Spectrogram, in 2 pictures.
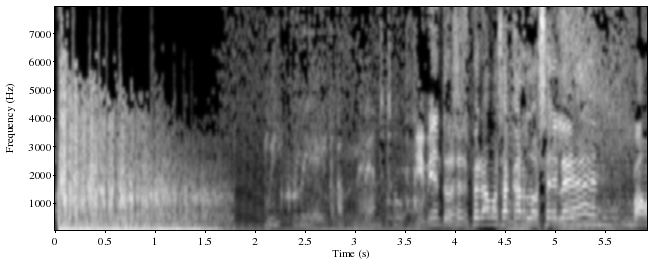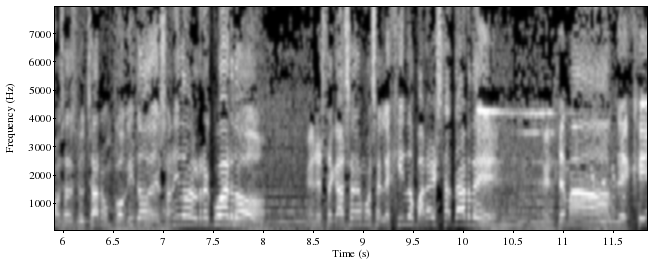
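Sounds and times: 
bomb explosion sound effect: 0.0 - 2.2
speech: 3.7 - 11.8.

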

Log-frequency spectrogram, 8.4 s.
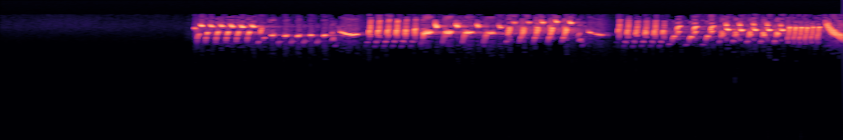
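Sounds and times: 
European goldfinch singing: 2.0 - 8.4.

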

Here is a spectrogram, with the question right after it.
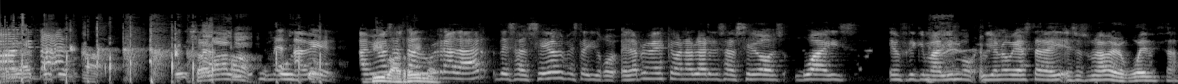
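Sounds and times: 
hand claps: 0.0 - 3.3, 9.3 - 9.6
laughter: 0.0 - 4.4, 9.3 - 9.9
people talking loudly: 0.0 - 11.7
speech: 2.0 - 11.7.

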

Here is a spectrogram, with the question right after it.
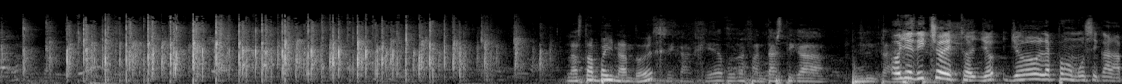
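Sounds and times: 
audience applause: 0.0 - 5.6
speech: 5.7 - 11.2.

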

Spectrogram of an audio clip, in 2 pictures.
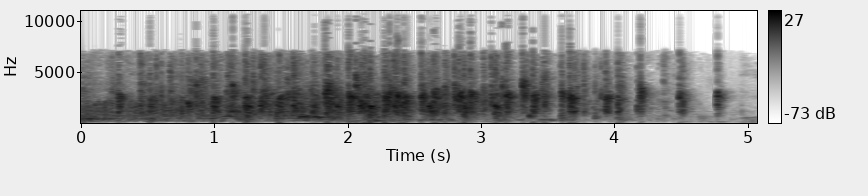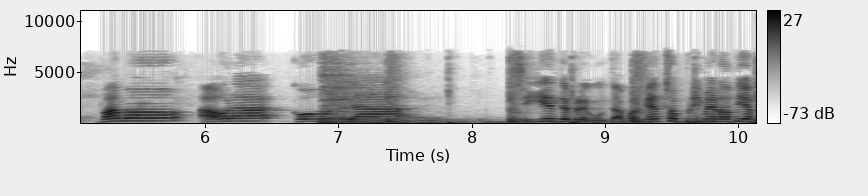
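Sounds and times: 
crowd applauding: 0.0 - 4.9
speech: 5.2 - 7.7, 8.4 - 10.1.

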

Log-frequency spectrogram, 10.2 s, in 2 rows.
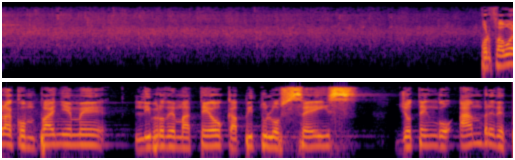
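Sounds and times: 
audience applause: 0.0 - 4.9
speech: 4.8 - 10.2.

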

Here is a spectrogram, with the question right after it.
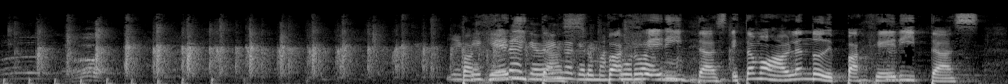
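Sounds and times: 
applause: 0.1 - 6.1
speech: 4.5 - 9.8.

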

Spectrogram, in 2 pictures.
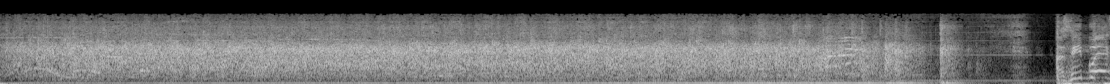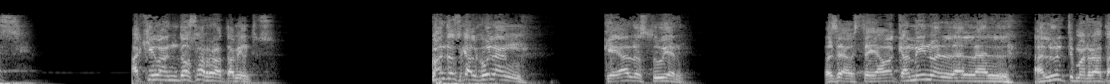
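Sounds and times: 
loud audience applause: 0.0 - 10.0
speech: 12.6 - 13.9, 15.6 - 16.5, 17.2 - 18.0, 19.4 - 22.1.

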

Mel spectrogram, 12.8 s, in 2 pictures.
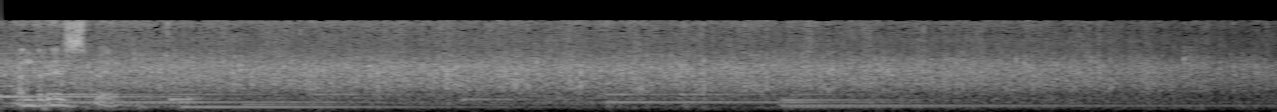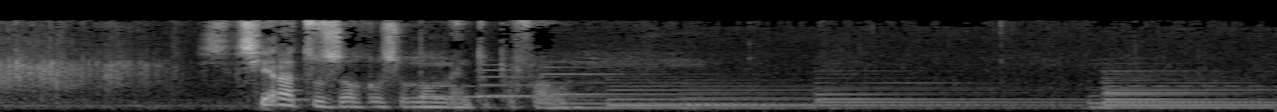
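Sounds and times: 
audience applause: 0.0 - 7.3
sustained keyboard chords: 0.0 - 7.3, 8.4 - 12.7
speech: 0.1 - 1.2, 7.7 - 9.8.

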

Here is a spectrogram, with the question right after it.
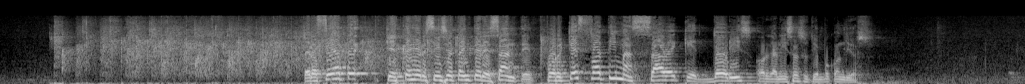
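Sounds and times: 
audience applause: 0.5 - 5.7
speech: 3.0 - 8.9.

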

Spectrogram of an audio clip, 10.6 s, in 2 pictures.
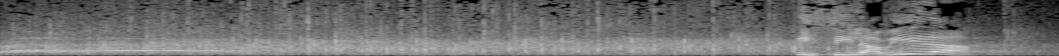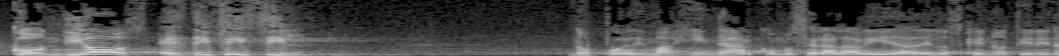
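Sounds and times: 
crowd clapping: 0.0 - 5.2
speech: 4.0 - 7.0, 8.2 - 10.5.

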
